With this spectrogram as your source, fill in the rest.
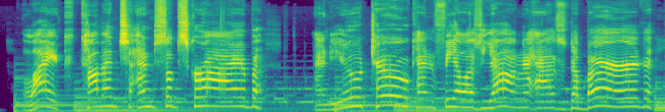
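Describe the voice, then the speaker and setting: Over clear background music, a man in a cartoonish character voice speaks very slowly at an extremely high pitch, his intonation lively and his voice raised and projected. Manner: theatrical, whimsical.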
